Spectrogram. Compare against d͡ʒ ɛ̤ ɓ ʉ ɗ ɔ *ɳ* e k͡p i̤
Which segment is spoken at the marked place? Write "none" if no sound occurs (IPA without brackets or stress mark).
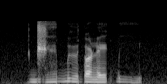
ɳ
